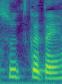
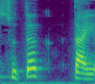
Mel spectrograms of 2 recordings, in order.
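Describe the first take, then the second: First: The word divides after the syllable sut. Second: The word divides after the syllables sutak. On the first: It means spinning thread. The speaker calls it right. "त्याचा सूत आणि कताई हा दोन शब्द मिळून बनलेला आहे" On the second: It reads as a different, wrong phrase. The speaker calls it wrong. "असा लिहिला तर तो चुकीचा शब्द होतो"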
